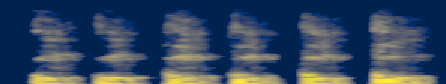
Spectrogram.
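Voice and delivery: rhythmic booms for landing punches; imitated punches. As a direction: punch out each boom in quick, even beats.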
